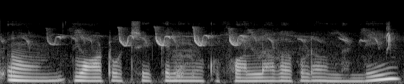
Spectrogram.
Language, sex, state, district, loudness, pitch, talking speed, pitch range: Telugu, female, Andhra Pradesh, Annamaya, -19 LUFS, 170 Hz, 135 wpm, 165-175 Hz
